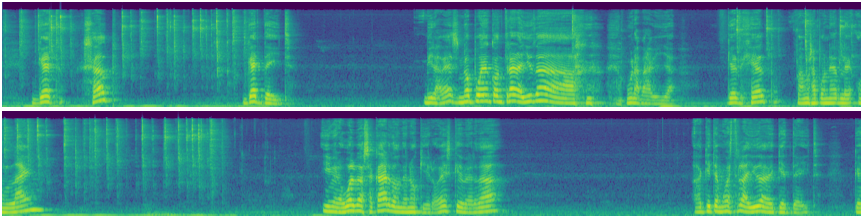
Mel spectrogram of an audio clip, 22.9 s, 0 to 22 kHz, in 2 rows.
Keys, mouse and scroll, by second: 0.2-3.1 typing, 10.2 ctrl+p, 10.6-14.5 typing, 16.4-18.5 drag, 20.1 click, 21.0-22.9 scroll down 1.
